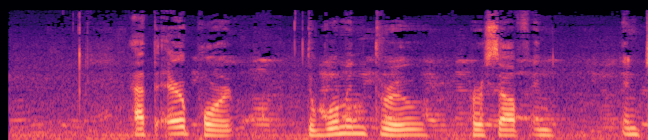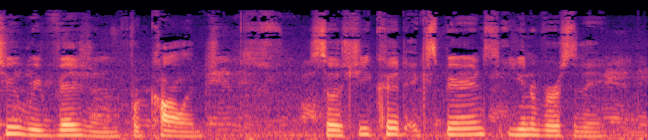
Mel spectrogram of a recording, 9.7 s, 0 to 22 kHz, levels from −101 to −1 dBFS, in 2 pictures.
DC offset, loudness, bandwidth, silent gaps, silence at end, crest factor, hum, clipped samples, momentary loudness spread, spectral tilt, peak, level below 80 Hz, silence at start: under 0.1%; -18 LUFS; 16.5 kHz; none; 0 s; 18 dB; none; under 0.1%; 15 LU; -5 dB/octave; 0 dBFS; -40 dBFS; 0.05 s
